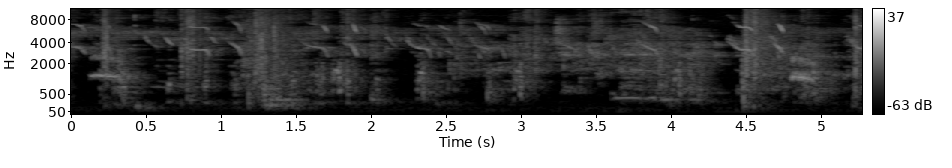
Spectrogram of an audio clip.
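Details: Backyard hens feeding, several birds giving short overlapping clucks and brief higher chirpy notes over a steady background hiss, with a few sharp clicks.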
